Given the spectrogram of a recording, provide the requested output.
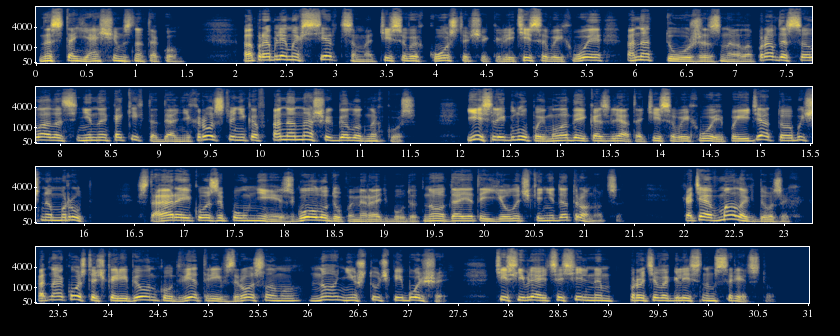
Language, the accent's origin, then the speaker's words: Russian; Karachayevsk, Karachay-Cherkessia, Russia; Кстати, я сам родом с Кавказа, правда, с Северного. Местную природу худо-бедно помню. Еще мальцами мы лазили на Шаанинскую скалу, что нависает над Карачаевском, маленьким городком в истоках Кубани.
